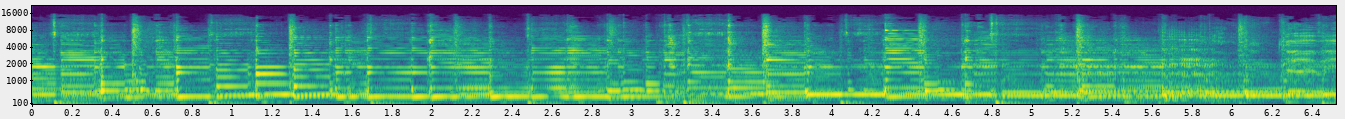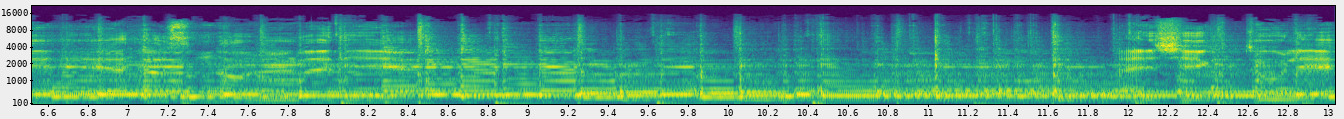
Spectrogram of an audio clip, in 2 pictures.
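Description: Live band playing an instrumental passage of a Sudanese song: a busy plucked-string melody over a steady low beat.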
